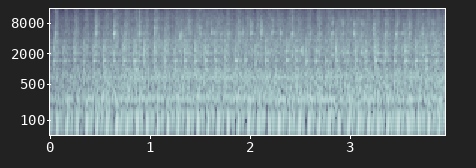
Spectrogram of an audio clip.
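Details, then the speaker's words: Ranger with previously repaired cam, after rebuild of rocker arms, stator, flywheel and side cover, crankcase vent bypassed: even, steady idle around 200 beats a minute, no knocks or misses; valvetrain cycling normally. "And take a look down in here again. And she's cycling just like it should. So, that's great."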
